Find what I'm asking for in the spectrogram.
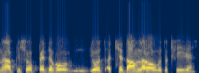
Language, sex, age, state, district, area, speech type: Urdu, male, 45-60, Uttar Pradesh, Muzaffarnagar, rural, conversation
